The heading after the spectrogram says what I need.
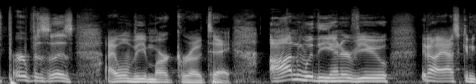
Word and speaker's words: Grote: and said, "Oh, Mark Grote?" I said, "Oh no, actually it's actually pronounced Mark Grote is the name. I work for WBBM Radio." He goes, "Nope." He goes, "You're Mark Grote."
